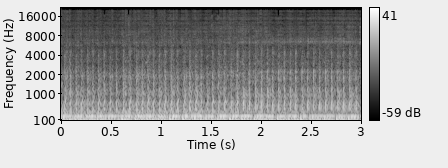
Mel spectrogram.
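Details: Yamaha R1 motorcycle cold idle held on choke, owner suspects something remains in the right cylinder: heavy, uneven low thumping under the engine note, about two knocks a second; engine knock.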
